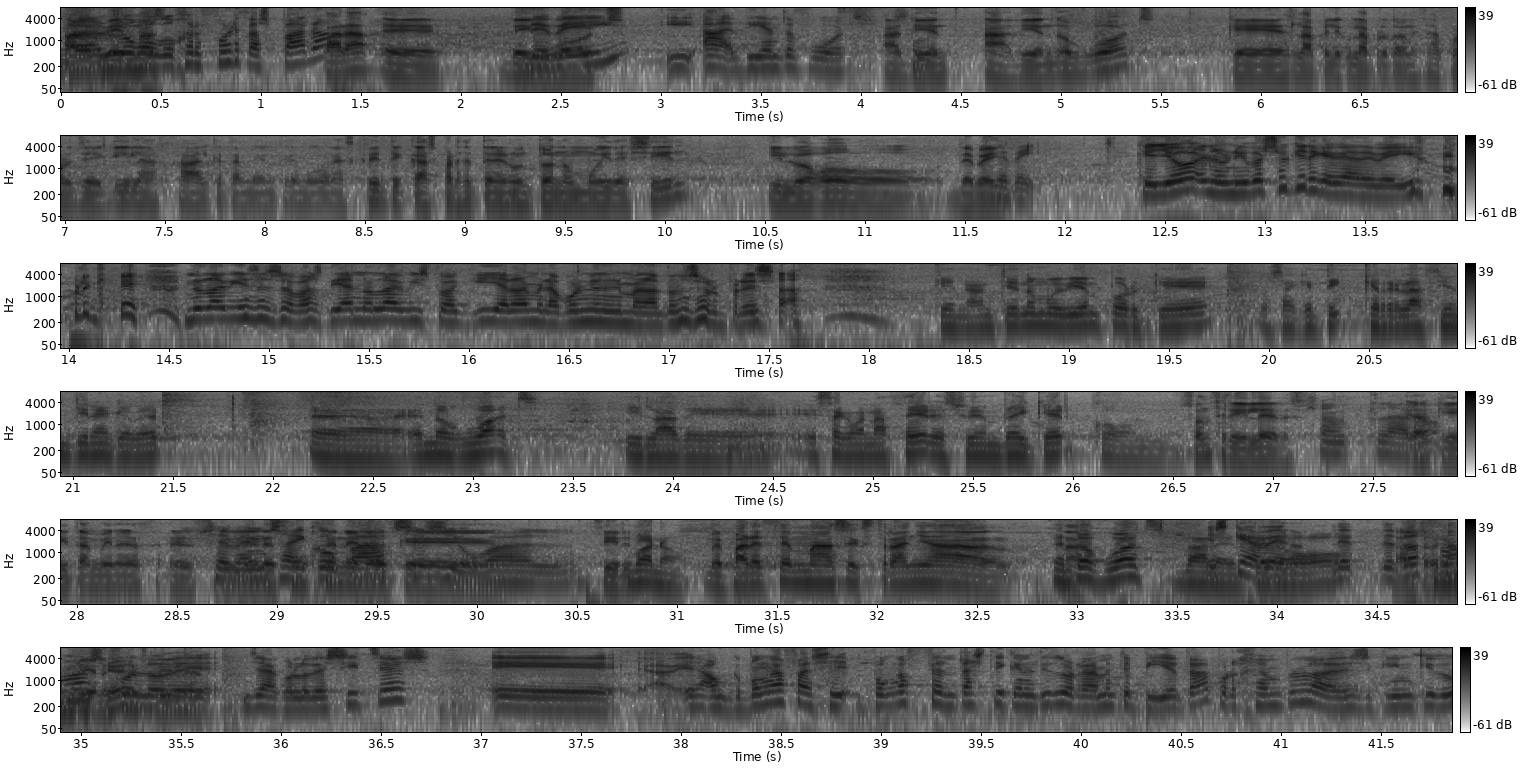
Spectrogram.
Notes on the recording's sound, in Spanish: Festival de Sitges 2012. Hemos querido grabar el podcast desde el mismo festival y este año lo hemos hecho desde el hall del hotel Meliá Sitges, justo al ladito del auditori.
